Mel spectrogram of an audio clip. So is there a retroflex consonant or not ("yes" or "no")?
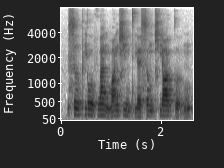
no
